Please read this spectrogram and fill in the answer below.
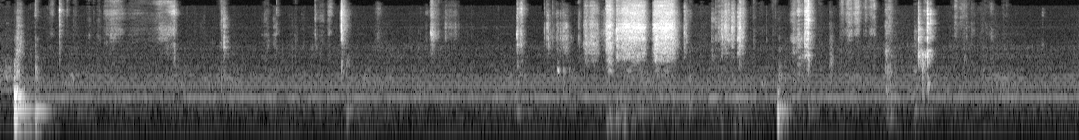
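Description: Hand-work sounds on a foam model: scattered sharp clicks and short scrapes, with a longer rasping, tearing noise about halfway through.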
